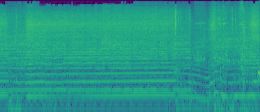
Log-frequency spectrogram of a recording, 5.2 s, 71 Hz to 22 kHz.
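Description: A 1982 BMW E30 drives in The Crew Motorfest, its steady engine drone humming loud and close, then dipping and rising again as it shifts near the end.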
